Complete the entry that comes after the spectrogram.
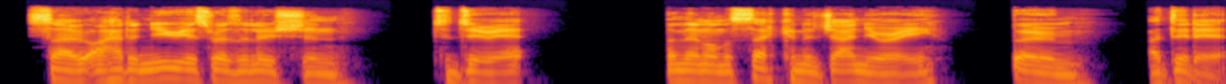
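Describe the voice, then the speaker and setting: The man talks at a fairly quick pace with a fairly low pitch and ordinary pitch variation over a quiet background. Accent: Essex. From Essex, England. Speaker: musician. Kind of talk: interview.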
